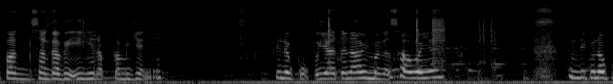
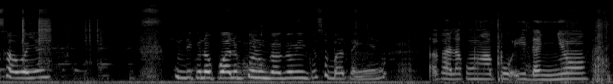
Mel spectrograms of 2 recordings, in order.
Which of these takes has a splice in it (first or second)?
second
